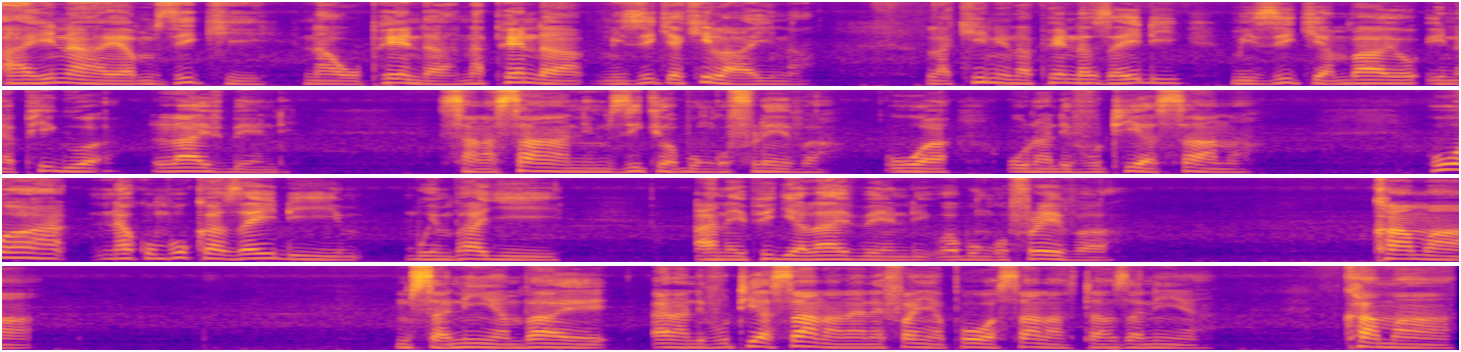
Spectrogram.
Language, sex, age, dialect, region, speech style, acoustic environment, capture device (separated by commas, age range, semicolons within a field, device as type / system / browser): Swahili, male, 25-34, Tanzania - Dar es Salaam, Tanzania, relaxed, silence, mobile / Linux / Chrome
